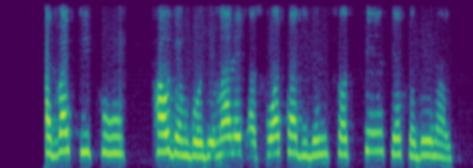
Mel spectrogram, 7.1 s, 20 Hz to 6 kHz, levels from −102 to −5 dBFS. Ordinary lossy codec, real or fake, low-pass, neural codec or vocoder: AAC, 32 kbps; real; 5.4 kHz; none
